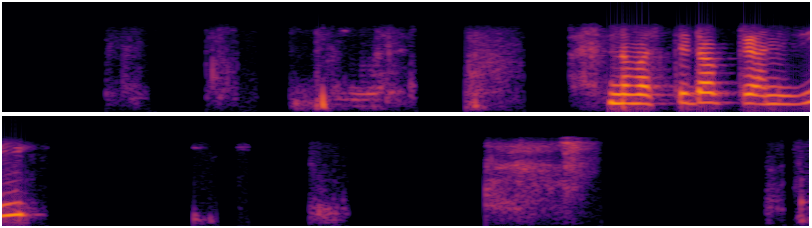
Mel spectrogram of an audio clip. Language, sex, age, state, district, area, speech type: Dogri, female, 18-30, Jammu and Kashmir, Samba, rural, conversation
